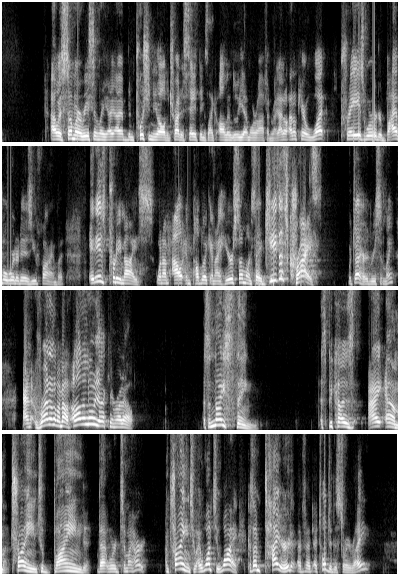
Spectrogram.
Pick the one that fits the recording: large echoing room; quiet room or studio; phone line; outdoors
large echoing room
